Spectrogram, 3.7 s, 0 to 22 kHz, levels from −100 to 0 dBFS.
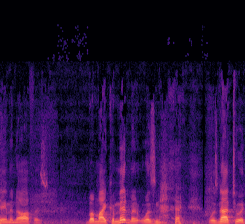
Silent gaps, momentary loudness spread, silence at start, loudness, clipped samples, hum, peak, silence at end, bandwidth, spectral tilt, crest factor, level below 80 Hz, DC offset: none; 14 LU; 0 s; -29 LUFS; under 0.1%; none; -10 dBFS; 0 s; 15.5 kHz; -6.5 dB/octave; 20 dB; -66 dBFS; 0.1%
